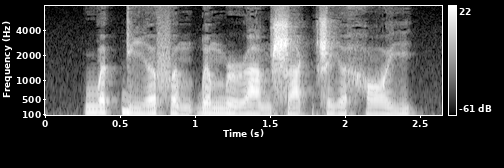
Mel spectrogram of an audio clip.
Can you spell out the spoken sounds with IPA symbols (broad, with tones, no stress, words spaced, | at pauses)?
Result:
wə˦˥k̚ji˨˩˦ə̯fə˨˩˨mɓə˧m ɹa˨˩˦mʂa˨˩k̚ ʂi˨˩ə̯ hɔ˨˩˦j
